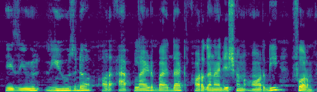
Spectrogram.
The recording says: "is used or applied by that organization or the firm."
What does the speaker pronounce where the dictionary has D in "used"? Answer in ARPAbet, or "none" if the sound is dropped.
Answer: D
